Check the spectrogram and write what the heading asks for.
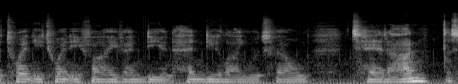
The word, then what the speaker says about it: Tehran: In today's video I've got for you a review of the 2025 Indian Hindi language film Tehran. That's how you pronounce it.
